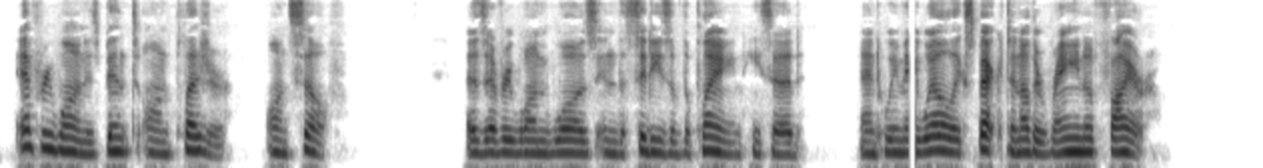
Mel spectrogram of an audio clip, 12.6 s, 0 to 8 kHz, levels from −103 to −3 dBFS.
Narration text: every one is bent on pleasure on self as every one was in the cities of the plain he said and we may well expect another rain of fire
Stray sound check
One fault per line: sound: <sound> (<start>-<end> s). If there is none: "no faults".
sound: dropout (9.1-9.2 s)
